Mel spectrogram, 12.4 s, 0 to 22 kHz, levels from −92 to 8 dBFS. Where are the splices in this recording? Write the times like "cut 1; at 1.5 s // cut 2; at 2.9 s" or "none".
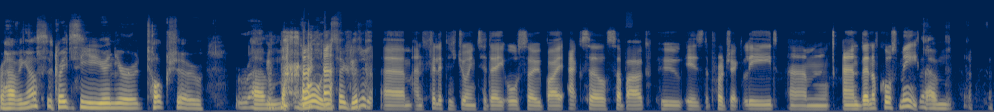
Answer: cut 1; at 4.6 s // cut 2; at 11.5 s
